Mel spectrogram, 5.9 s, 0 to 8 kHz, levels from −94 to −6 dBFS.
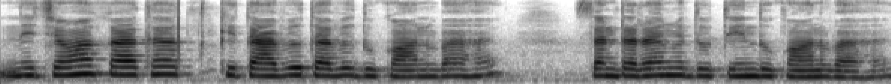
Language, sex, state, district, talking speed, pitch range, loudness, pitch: Bhojpuri, female, Uttar Pradesh, Gorakhpur, 150 wpm, 205-230 Hz, -17 LUFS, 215 Hz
